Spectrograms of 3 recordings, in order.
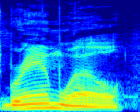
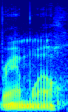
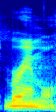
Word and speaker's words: Bramwell: it's Bramwell it's not Bramwell it's Bramwell if you go to Bramwell and say Bramwell you're gonna get looked at funny by everyone that lives there at Bramwell basically take the W out and that's what you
